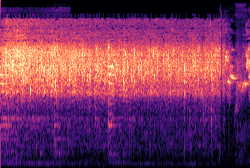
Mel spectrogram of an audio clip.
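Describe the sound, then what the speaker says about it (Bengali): Hilsa fish pieces and two fish heads fry steadily in hot oil, a continuous loud crackling sizzle that runs without a break until it briefly quiets near the end. "এখানে দেখো আমি মাছগুলো ভেজে নিচ্ছি দুইটা মাছের মাথাও আছে"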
